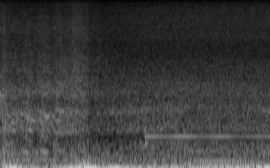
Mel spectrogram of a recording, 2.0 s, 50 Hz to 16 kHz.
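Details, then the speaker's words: 2011 BMW 528i F10 N52 with 262,000 miles, after a crank-no-start was fixed by installing, coding and programming two modules and doing a Valvetronic limit relearn: settles into a steady idle with slight unevenness; runs semi-smooth, a normal idle. "it runs semi smooth it does have like a little bit of a uh imperfect idle but that's going to be a separate concern"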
